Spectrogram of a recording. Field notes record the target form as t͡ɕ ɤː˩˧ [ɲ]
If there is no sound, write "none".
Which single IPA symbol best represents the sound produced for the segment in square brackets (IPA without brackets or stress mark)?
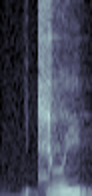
j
